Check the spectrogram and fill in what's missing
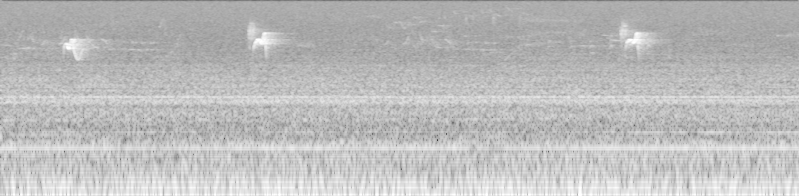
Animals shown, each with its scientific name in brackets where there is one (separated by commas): Red-breasted Nuthatch (Sitta canadensis), Purple Finch (Haemorhous purpureus), Brown Creeper (Certhia americana), Blackburnian Warbler (Setophaga fusca), Blue-headed Vireo (Vireo solitarius)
